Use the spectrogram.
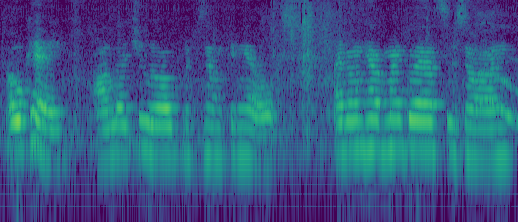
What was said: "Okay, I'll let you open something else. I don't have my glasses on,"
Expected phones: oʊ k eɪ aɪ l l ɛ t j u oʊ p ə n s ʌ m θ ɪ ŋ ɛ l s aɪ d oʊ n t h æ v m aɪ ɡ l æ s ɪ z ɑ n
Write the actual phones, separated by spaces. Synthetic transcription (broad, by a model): oʊ k eɪ aɪ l l ɛ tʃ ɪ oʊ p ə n s ʌ m θ ɪ ŋ ɛ l s aɪ d oʊ n t h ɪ v m aɪ ɡ l æ s ɪ z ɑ n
